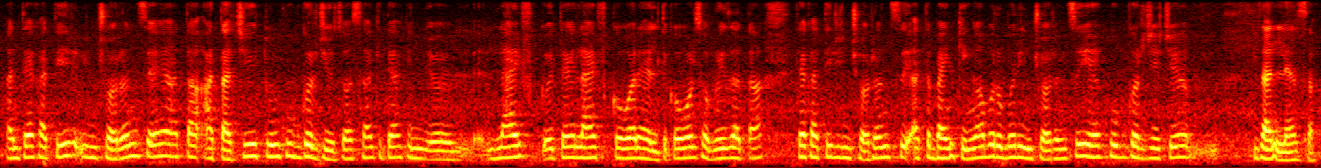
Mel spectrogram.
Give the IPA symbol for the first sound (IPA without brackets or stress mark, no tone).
a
